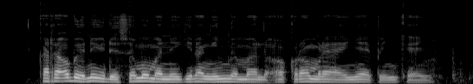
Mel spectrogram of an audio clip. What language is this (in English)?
Luo (Kenya and Tanzania)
